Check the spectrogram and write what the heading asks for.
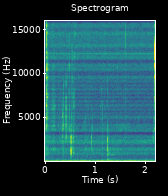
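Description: Low room hum with two faint clicks from a computer mouse, about half a second and a second and a quarter in.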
